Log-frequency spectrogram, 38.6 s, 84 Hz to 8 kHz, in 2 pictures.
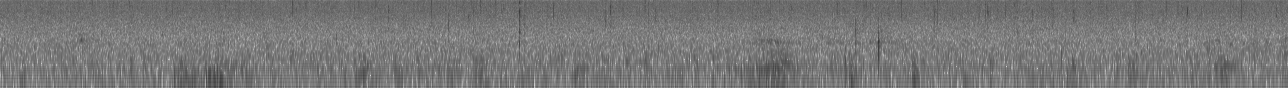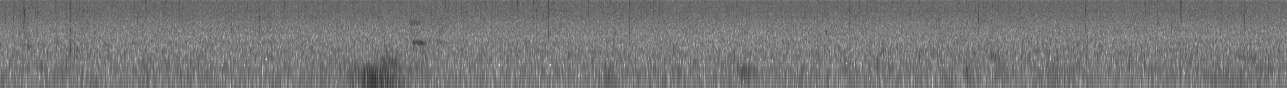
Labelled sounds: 25.5	25.8	humpback whale, 0.81 to 1.0 kHz

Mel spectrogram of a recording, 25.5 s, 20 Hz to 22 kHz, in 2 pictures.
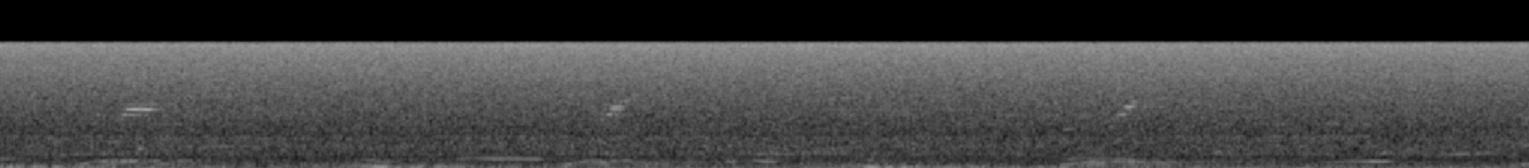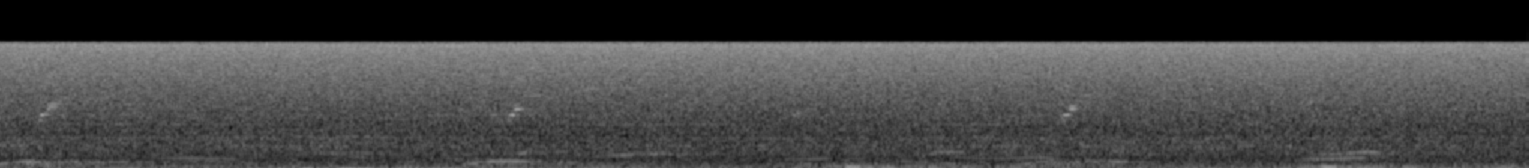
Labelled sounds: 1.1	1.3	humpback whale, 1.5 to 1.7 kHz

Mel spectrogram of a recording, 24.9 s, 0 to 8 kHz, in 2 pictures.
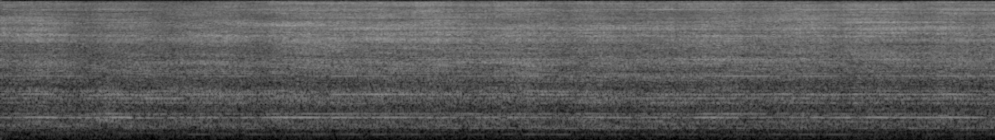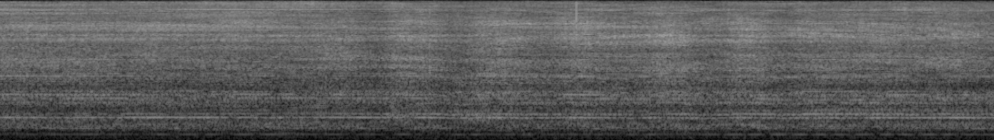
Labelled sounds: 0.0	0.3	vessel noise, 5.1 to 5.5 kHz
3.1	5.2	vessel noise, 4.1 to 7.7 kHz
6.7	7.0	vessel noise, 6.3 to 6.4 kHz
8.1	8.5	vessel noise, 6.4 to 6.7 kHz
9.9	10.3	vessel noise, 6.9 to 7.2 kHz
12.5	12.9	vessel noise, 4.4 to 4.7 kHz
18.8	20.2	vessel noise, 2.9 to 6.5 kHz
21.0	21.5	vessel noise, 5.1 to 6.3 kHz
22.0	22.3	vessel noise, 6.2 to 6.3 kHz
23.9	24.2	vessel noise, 1.8 to 2.1 kHz

